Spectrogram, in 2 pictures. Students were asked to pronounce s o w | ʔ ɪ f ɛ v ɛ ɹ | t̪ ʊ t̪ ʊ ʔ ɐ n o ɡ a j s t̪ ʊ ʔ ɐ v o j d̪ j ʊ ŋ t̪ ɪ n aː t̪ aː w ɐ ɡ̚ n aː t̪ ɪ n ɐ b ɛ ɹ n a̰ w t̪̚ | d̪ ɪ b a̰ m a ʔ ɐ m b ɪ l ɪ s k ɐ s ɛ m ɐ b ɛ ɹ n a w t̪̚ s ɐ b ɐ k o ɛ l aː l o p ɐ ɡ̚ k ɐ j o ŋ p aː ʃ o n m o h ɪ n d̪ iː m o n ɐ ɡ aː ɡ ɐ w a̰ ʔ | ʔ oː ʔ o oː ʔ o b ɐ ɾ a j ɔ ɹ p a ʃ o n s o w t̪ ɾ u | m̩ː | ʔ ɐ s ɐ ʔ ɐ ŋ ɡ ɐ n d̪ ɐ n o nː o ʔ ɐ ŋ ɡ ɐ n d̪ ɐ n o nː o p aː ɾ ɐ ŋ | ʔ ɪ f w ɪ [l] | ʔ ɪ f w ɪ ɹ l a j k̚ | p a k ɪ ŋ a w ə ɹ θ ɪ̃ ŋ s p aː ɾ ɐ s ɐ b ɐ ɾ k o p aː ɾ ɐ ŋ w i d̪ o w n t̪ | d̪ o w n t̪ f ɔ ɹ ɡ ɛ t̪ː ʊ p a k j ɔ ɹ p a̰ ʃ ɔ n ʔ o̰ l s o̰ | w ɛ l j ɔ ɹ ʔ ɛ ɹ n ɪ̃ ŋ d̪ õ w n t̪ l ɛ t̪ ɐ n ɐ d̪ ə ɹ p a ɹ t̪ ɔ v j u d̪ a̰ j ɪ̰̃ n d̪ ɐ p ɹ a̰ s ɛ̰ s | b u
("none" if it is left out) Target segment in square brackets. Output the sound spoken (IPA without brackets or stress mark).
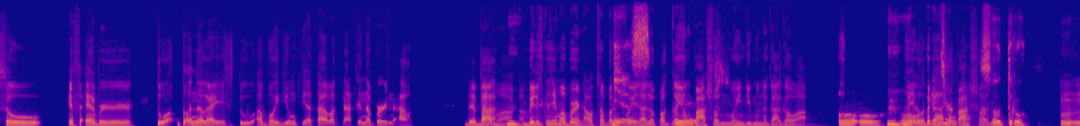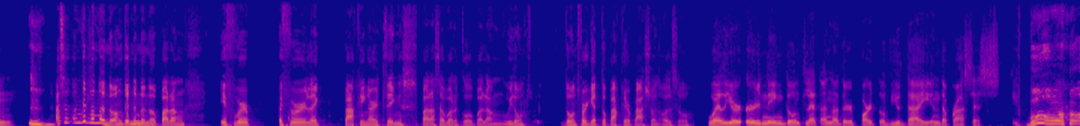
ɹ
